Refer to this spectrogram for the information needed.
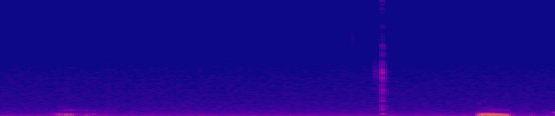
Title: Do you guys hear My Stomach growling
